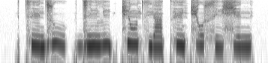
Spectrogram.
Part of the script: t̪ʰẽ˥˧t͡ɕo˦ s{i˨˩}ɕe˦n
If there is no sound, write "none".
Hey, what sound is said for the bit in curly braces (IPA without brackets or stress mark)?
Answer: i˧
